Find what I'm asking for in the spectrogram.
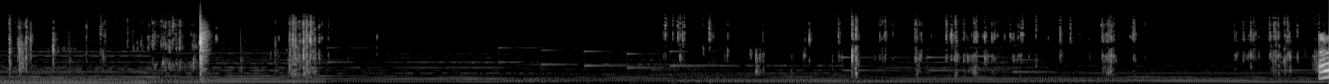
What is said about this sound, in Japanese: あんか、出来上がる音がする。コーヒーの。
